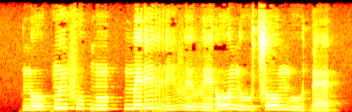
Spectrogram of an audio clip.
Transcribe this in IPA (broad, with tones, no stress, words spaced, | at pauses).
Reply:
noː˨kʷĩ˦fu˦bũ˦ | me˦ɾi˦ri˨˦ βɪ˨ βe˨ ɾoː˦nuː˨t͡soː˦ muː˨ ɗɛ˨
